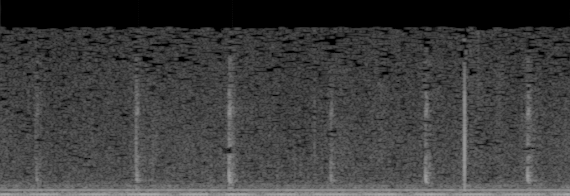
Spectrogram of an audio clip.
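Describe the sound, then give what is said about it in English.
A clock ticks steadily, about once a second, with sharp, fairly quiet clicks over a constant low hum. No one speaks. “Terrible clock.”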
